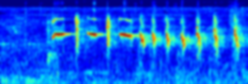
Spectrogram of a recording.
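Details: Greater green leafbird lure song for coaxing lazy birds: sharp clear whistles alternating with short buzzy chirps, then a quick regular series of chip notes.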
